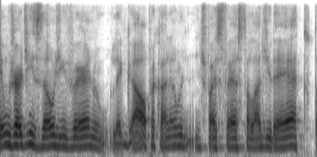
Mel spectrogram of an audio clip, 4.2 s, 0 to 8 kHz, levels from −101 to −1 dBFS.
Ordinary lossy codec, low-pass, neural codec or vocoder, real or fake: none; 7.2 kHz; codec, 16 kHz, 4.8 kbps, FACodec; fake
